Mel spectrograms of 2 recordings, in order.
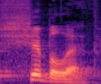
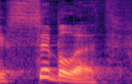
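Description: First: Shibboleth begun with a clear SH sound; hushing SH opens Shibboleth; sh pronunciation. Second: Sibboleth begun with S in place of SH; hissing S opens Sibboleth; mispronounced with s. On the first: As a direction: say Shibboleth with "sh" at the front. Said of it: "they couldn't pronounce it". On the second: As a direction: say Sibboleth with a plain "s" at the front. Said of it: "They couldn't say the sh". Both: Shown as a demonstration.

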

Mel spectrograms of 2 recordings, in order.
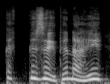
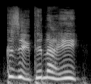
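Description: First: High, stammering in shock; terrified gasp. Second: High and louder, panicked repeat; terrified cry. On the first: Hằng seeing her friend possessed, terrified. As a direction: recoil and stammer the question. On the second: Hằng staring at Lan in horror, panicked cry. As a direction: blurt it again, rising to a cry. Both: Acted. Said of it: "thì kinh hãi".

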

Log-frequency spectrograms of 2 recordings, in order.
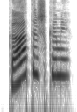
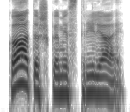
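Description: First: High, startled repeat of a word; puzzled question. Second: Said in the usual way. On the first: A narrator's reading. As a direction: ask it back in disbelief. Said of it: "не поняла Алевтина".

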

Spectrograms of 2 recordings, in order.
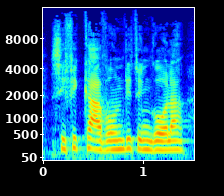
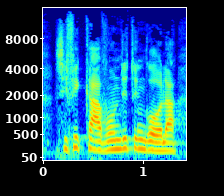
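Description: Both takes have the same delivery.

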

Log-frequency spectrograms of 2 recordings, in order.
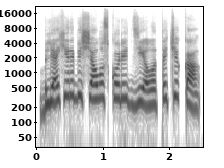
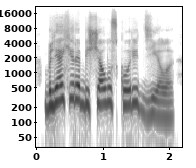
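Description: First: Very high chanted relay; high-pitched echoing drone; entranced telegraph operator. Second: Measured, raised-pitch statement; clear, steady dictating voice; telegram dictation. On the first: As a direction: transmit the last line up high. Dunya echoes the telegram. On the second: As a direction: dictate the closing line. Ratibor dictates. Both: A narrator's reading.

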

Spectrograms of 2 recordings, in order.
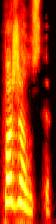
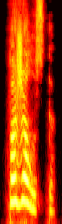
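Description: First: Quieter, gentler plea; softer pleading. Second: Pleading. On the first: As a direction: ask again more softly. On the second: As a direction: beg him outright. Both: Acted. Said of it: "я с мольбой посмотрела".

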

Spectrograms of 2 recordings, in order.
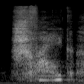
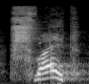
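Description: First: Softly whispered plea for silence; urgent hush. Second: Loud, high shouted order; furious command. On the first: Anna begs her raging husband to stop, hushed. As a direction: hush him under your breath. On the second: Prince orders his wife to be silent, shouting. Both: A narrator's reading.

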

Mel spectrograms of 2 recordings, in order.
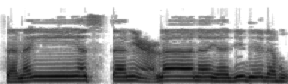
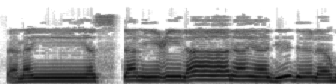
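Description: First: Slow chant, "يستمع الآن" as yastami'-laana with vowelless 'ayn; level tajweed chant, no vowel on ع in "يستمع"; wrong sukun. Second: Slow chant, "يستمع الآن" as yastami'i-laana with i after 'ayn; level tajweed chant, kasra on ع in "يستمع"; correct kasra. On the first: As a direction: recite slowly with the ع of "يستمع" closed straight onto the lam. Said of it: "هذا خطأ". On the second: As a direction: recite slowly, giving the ع of "يستمع" a short i before the lam. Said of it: "هذا الصواب". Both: Shown as a demonstration.

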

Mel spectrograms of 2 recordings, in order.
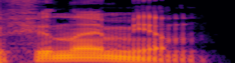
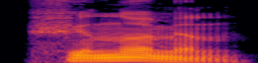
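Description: First: «феномен» stressed at the end, феноме́н; stress on the last syllable. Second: «Феномен» stressed on the second syllable, фено́мен; corrected stress. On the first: Petyunya insisting on his own stress: «феномен» as феноме́н. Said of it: "Мне больше нравится феномен". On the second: Professor correcting Petyunya's stress: «Феномен» as фено́мен. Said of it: "поправил его профессор". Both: A narrator's reading.

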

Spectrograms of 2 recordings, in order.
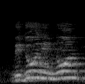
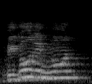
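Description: No difference in how they are said.

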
